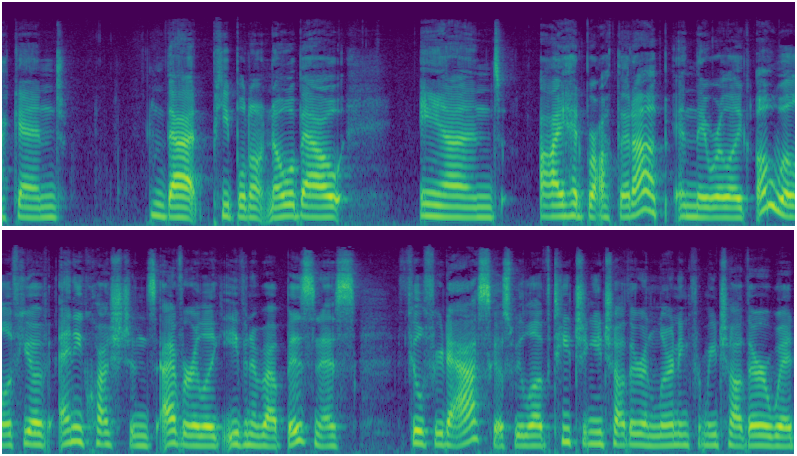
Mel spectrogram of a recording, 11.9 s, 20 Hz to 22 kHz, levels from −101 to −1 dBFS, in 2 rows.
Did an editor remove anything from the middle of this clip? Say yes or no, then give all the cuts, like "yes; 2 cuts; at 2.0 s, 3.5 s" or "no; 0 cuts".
no; 0 cuts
